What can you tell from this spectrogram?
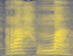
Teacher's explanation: مثلا رحمت، رحمت وہاں پہ لمبی تا اگر آ رہی ہے اس کو ہم جو وہ خود اس تا کی صورت میں پڑھیں گے، لیکن اس کے مقابلے میں جو گول تا آ رہی ہے گول تا کو ہا کی شکل میں بدل کے پڑھیں گے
